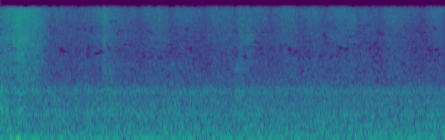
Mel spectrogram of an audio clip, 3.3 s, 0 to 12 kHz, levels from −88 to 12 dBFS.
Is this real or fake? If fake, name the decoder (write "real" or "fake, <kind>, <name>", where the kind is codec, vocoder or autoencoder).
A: real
